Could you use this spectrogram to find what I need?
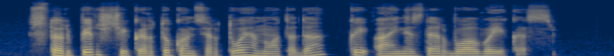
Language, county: Lithuanian, Alytus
